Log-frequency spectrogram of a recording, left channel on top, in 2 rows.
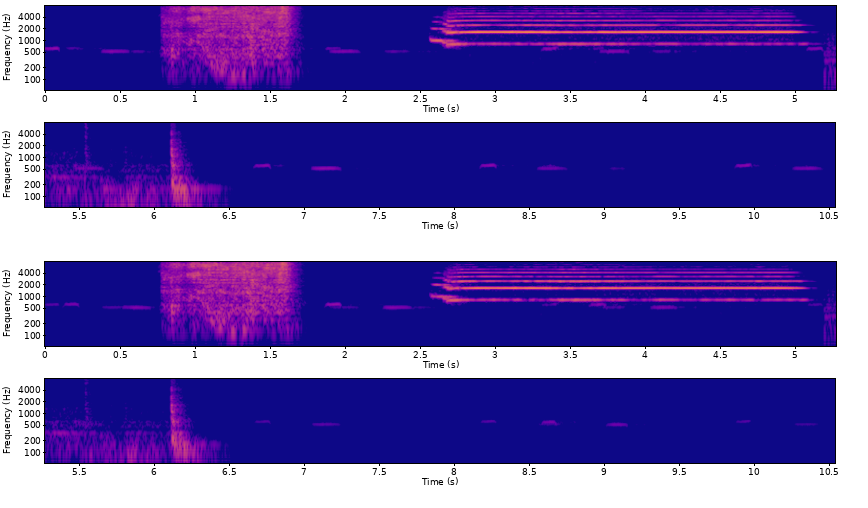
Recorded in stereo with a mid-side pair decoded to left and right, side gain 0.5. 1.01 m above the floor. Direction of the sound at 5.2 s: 10° left.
